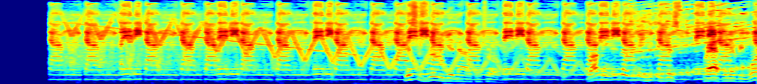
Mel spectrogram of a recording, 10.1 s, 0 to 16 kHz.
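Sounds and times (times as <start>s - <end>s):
low drone: 0.7s - 10.0s
music beat: 0.7s - 10.0s
siren-like wailing tone: 0.7s - 10.0s.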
